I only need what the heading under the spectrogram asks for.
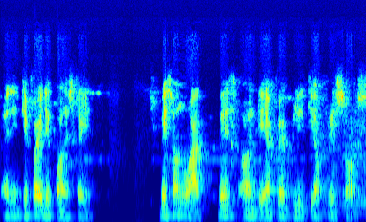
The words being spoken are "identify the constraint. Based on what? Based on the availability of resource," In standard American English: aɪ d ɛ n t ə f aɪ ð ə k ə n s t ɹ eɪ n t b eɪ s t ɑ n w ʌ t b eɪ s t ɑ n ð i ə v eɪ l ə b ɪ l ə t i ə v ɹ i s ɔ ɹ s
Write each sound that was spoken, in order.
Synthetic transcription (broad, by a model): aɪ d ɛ n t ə f aɪ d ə k ə n s t ɹ eɪ n t b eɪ s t ɑ n w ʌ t b eɪ s t ɑ n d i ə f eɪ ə b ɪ l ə t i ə f ɹ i s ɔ s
